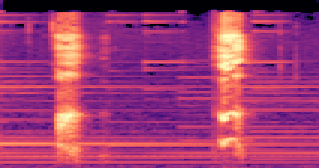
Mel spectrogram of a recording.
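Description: Two short, sharp hiccups about a second apart, each a quick breathy burst, standing for a little bear hiccuping again, with a faint steady tone humming underneath and no talking.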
